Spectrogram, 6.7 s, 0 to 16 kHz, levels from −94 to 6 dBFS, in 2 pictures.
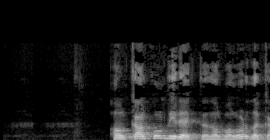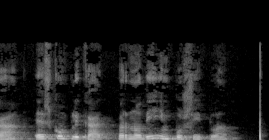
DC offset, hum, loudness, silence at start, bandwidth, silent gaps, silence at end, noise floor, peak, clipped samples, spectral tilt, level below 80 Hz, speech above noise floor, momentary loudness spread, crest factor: under 0.1%; none; -23 LUFS; 1.4 s; 11.5 kHz; none; 0.1 s; -70 dBFS; -4 dBFS; under 0.1%; -6 dB/octave; -64 dBFS; 48 dB; 12 LU; 20 dB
